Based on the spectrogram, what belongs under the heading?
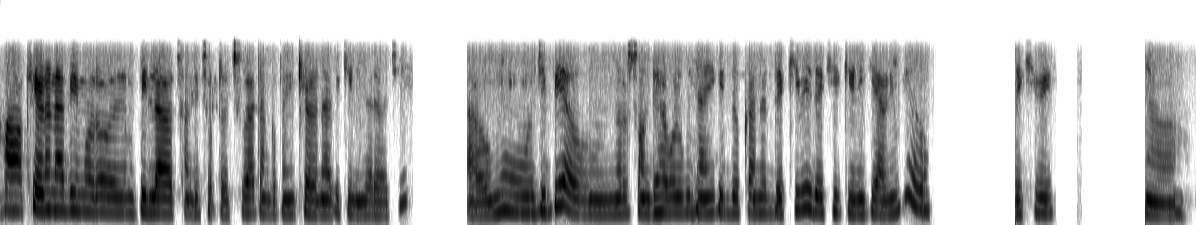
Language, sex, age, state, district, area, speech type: Odia, female, 60+, Odisha, Gajapati, rural, conversation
